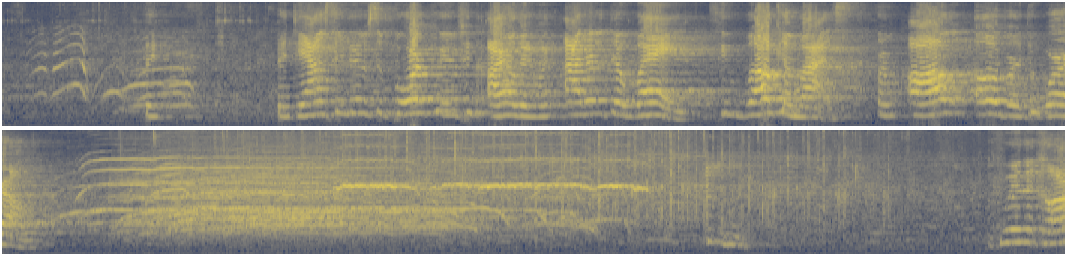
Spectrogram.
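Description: A middle-aged woman speaks with feeling into a microphone, heard outdoors through loudspeakers.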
